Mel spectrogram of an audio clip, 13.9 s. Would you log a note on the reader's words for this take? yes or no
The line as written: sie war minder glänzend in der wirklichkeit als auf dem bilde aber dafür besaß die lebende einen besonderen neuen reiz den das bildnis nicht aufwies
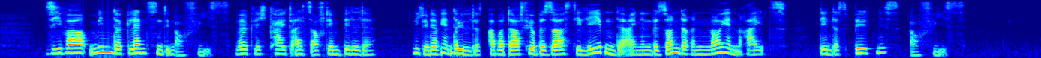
yes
